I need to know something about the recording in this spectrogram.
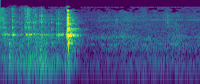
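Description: Spice jars being set down on a wooden tabletop: a short clatter that ends in one sharp clink less than a second in.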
